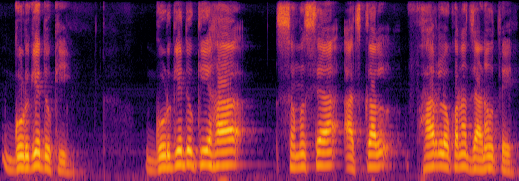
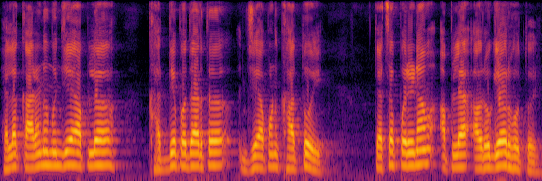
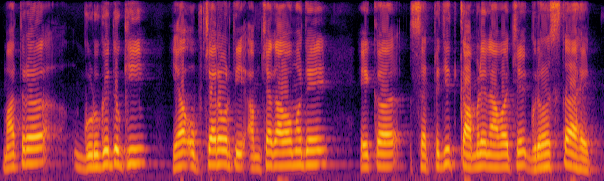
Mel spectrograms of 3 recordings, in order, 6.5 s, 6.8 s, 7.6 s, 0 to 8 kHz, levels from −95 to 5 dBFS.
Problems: none marked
